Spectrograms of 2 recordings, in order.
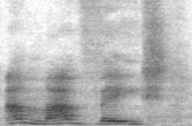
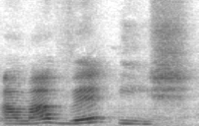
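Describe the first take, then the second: First: The final vowels are joined in one syllable. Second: The final vowels are split into separate syllables. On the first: The speaker calls it right. "Eu falei amáveis. ... tudo junto" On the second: The speaker calls it wrong. "eu não falei amáveis"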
